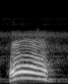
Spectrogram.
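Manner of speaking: high, loud gasp of fright; mock startled cry. Bird sees two big eyes, mock startled cry. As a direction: play a bird shocked into a yelp.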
